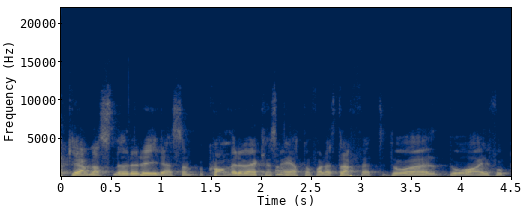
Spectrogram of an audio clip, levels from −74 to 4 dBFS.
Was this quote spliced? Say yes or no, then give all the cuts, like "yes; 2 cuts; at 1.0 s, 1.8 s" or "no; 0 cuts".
yes; 1 cut; at 2.1 s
